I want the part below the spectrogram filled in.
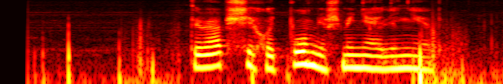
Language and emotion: Russian, angry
